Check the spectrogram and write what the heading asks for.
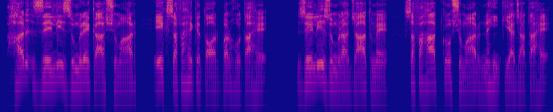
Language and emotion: Urdu, neutral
